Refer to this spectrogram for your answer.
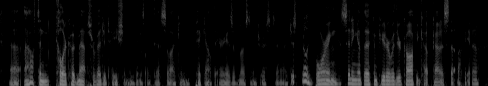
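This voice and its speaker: A man talks very fast with hardly any pauses, using a medium pitch, ordinary pitch variation and big swings in loudness. His dark, mellow tone carries vocal fry, and the sound is dry and close with no echo. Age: young. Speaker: amateur botanist. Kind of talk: interview. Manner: animated.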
